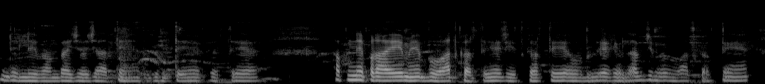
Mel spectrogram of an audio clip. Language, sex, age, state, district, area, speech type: Urdu, female, 30-45, Bihar, Khagaria, rural, spontaneous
